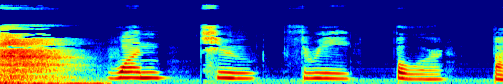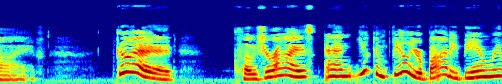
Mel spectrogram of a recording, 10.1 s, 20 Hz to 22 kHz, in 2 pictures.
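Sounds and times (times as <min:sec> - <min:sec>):
deep exhale during a breathing exercise: 0:00.0 - 0:01.1
speech: 0:01.1 - 0:05.6, 0:06.2 - 0:10.0.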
